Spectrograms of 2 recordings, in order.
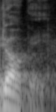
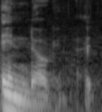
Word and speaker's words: Udogie: Udogi. Destiny Udogi. Destiny. Not Indogi.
